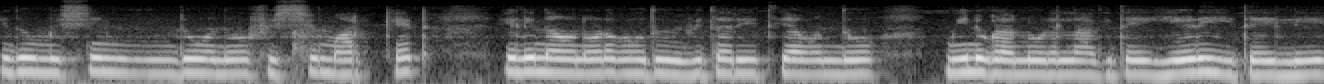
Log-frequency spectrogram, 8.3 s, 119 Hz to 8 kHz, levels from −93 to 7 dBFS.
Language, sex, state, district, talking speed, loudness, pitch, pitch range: Kannada, female, Karnataka, Belgaum, 130 wpm, -16 LUFS, 200 Hz, 195-210 Hz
